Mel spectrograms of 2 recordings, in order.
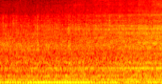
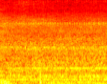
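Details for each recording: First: Toyota Vios petrol engine idling: a steady rubbing hiss and faint whine from the belt drive, caused by a tilted, misaligned drive belt tensioner, not the alternator or water pump. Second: Toyota Vios petrol engine after belt tensioner fix: idles evenly and quietly with no squeal, rattle or chirp from the belt drive; noise had been from the tensioner, not alternator or water pump.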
